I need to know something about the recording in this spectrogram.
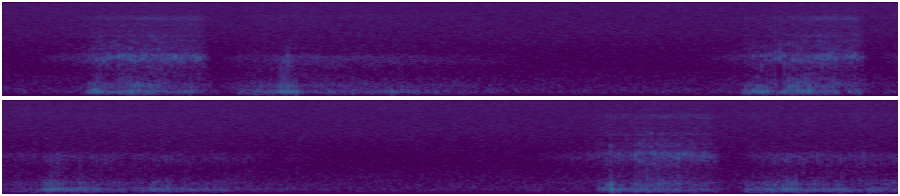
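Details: Sleeping dog snoring: three loud rattling snores in about eleven seconds, each a harsh inhaled snort followed by a softer rumbling breath out.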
